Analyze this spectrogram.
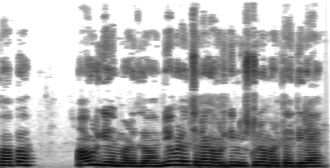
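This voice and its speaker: A woman's voice: sits high, rapid-fire, no echo, close to an everyday voice. A woman doing a kind village neighbour woman. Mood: pleading. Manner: pleading, scolding gently. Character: kind middle-aged village neighbour woman, fair-minded.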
